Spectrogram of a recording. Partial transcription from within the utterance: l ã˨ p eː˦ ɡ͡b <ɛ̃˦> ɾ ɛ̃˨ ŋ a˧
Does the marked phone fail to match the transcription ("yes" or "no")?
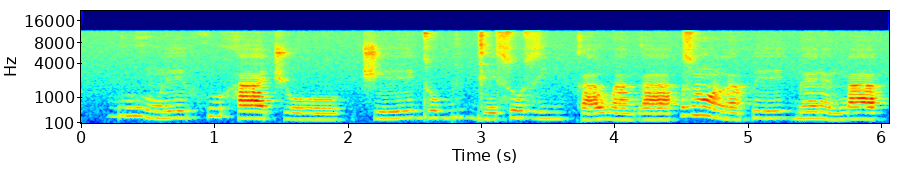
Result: yes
